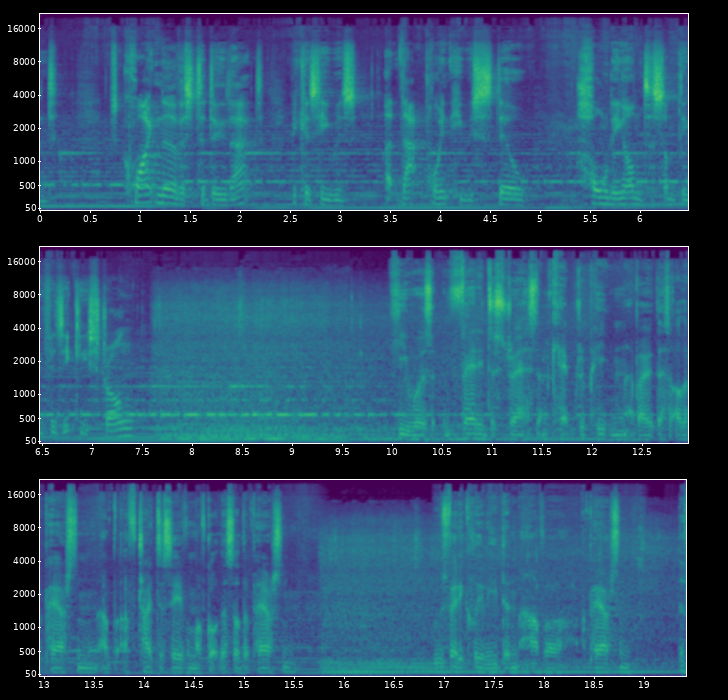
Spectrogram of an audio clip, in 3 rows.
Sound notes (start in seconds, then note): 7.6 lifeboat engine whirring; 15.6 lifeboat engine whirring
